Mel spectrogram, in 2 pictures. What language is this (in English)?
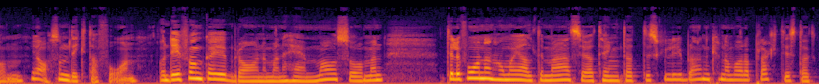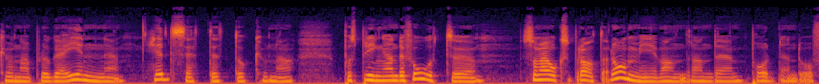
Swedish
